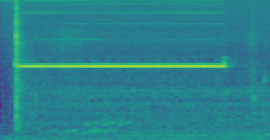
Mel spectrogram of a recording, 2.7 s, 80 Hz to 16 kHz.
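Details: A single steady, high-pitched beep lasting about two seconds as a home oxygen concentrator, for a patient prescribed 2 litres of oxygen, starts up; it then falls silent with a green light once running normally.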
